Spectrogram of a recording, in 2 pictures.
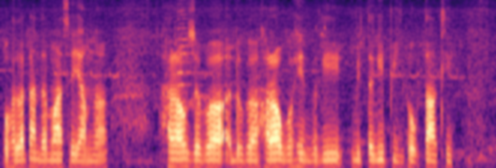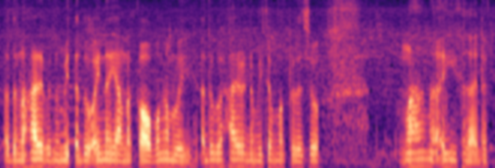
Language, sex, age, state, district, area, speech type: Manipuri, male, 18-30, Manipur, Thoubal, rural, spontaneous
